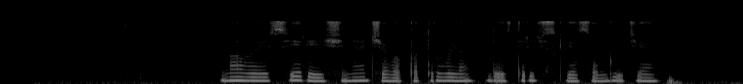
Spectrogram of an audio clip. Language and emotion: Russian, neutral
